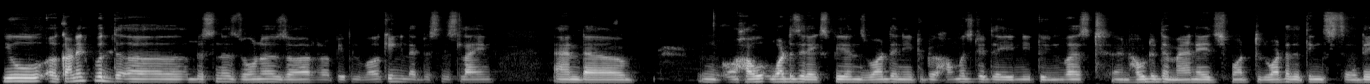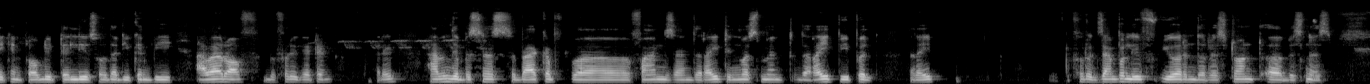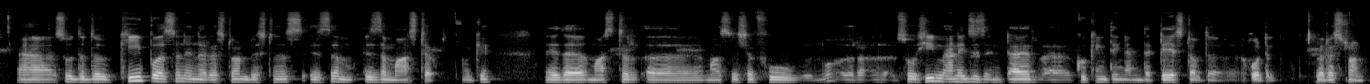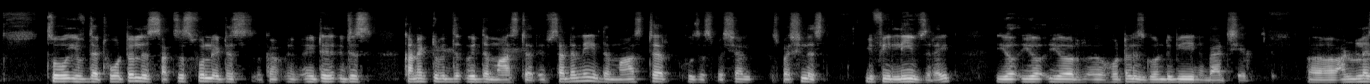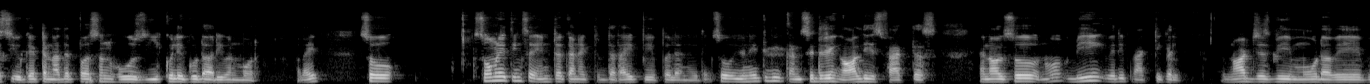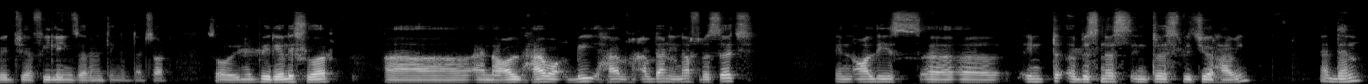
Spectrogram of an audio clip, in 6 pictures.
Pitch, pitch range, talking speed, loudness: 120 Hz, 115-130 Hz, 180 wpm, -22 LUFS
